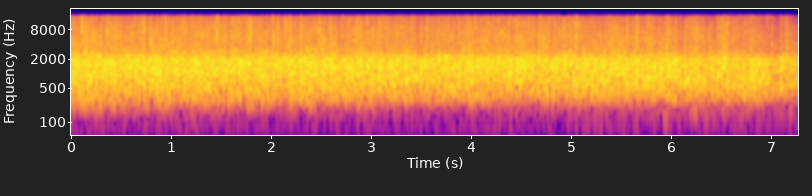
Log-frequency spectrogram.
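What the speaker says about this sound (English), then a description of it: "please give an applaud to South Africa" A packed hall at a speech event erupts in loud, continuous clapping that stays even and unbroken from start to finish, with no talk over it.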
